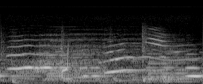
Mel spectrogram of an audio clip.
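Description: Light orchestral advert music with strings, over which a cat meows twice, each call rising and then falling in pitch.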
